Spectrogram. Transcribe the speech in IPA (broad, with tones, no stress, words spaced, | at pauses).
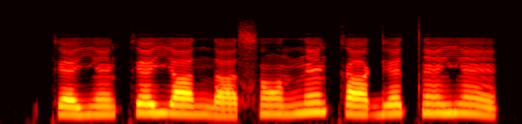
kɛ˧jɛ̃˧kɛ˦ ja˧na˨sɔ̃˧ nɛ̃˦ka˧ ɡɛ˦tɛ̃˦jɛ̃˦˨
